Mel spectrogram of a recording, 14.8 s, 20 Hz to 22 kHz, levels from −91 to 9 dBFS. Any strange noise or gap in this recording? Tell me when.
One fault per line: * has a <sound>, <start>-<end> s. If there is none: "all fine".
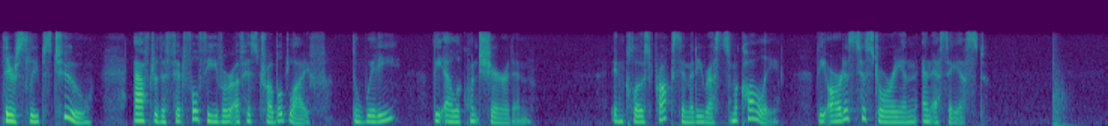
* has a tap, 14.0-14.6 s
